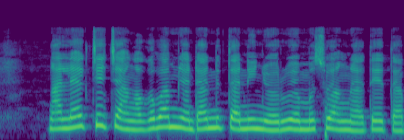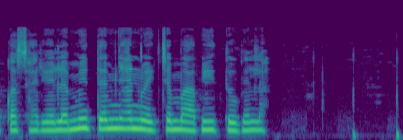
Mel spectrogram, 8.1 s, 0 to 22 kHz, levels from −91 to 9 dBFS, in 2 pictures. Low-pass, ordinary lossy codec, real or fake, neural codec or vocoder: none; none; real; none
